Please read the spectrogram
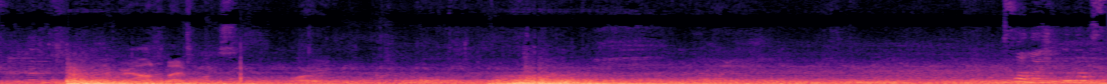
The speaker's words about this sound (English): I'm just looking at defense explosions everywhere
